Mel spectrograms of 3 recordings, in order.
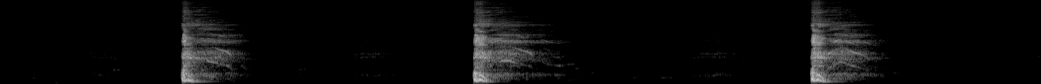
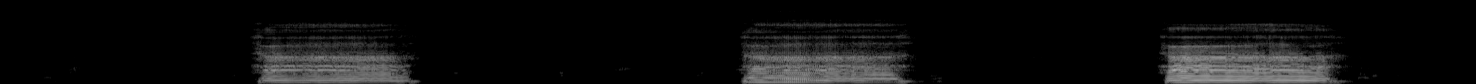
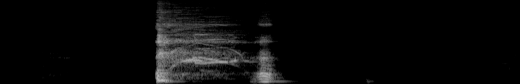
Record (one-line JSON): {"three_cough_length": "10.4 s", "three_cough_amplitude": 21862, "three_cough_signal_mean_std_ratio": 0.23, "exhalation_length": "14.8 s", "exhalation_amplitude": 7665, "exhalation_signal_mean_std_ratio": 0.45, "cough_length": "5.2 s", "cough_amplitude": 15867, "cough_signal_mean_std_ratio": 0.32, "survey_phase": "beta (2021-08-13 to 2022-03-07)", "age": "65+", "gender": "Male", "wearing_mask": "No", "symptom_headache": true, "smoker_status": "Never smoked", "respiratory_condition_asthma": false, "respiratory_condition_other": false, "recruitment_source": "REACT", "submission_delay": "2 days", "covid_test_result": "Negative", "covid_test_method": "RT-qPCR"}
